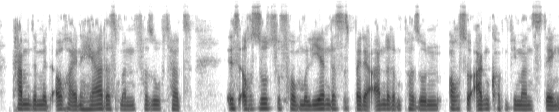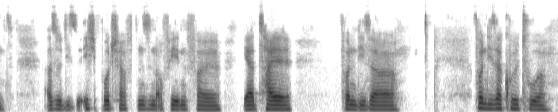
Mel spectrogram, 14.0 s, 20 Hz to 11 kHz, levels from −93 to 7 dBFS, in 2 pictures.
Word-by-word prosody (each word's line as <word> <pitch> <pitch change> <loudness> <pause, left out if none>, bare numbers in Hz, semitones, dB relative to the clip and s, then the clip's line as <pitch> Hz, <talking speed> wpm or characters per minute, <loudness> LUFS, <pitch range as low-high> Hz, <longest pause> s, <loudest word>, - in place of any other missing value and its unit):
kam 130 -1 +2
damit 120 -1 -1
auch 120 0 +2
einher, 115 +3 +2
dass 125 -1 -3
man 115 0 -5
versucht 120 0 -6
hat, 115 -3 -4 0.4
es 135 -1 0
auch 125 - +1
so 135 +2 +1
zu 135 -1 -10
formulieren, 125 0 +2
dass 125 0 -3
es - - -10
bei 120 - +1
der 115 - 0
anderen 120 +1 -1
Person 120 -1 -2
auch 120 -1 0
so - - -1
ankommt, 120 +1 -1
wie 120 - -4
man's 115 -1 -2
denkt. 110 -1 -1 0.3
Also, 120 +1 -2
diese 115 0 -7
Ich-Botschaften 120 -1 -2
sind 120 0 -3
auf - - -8
jeden 120 -1 +2
Fall, 110 -1 -1 0.3
ja, 115 0 +5
Teil 120 -1 +6 0.6
von 120 -1 +2
dieser 110 -1 +2 1.0
von 150 -2 +5
dieser 135 0 +3
Kultur. 125 -5 0
120 Hz, 165 wpm, -23 LUFS, 115-125 Hz, 1.0 s, Teil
